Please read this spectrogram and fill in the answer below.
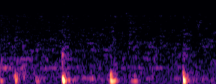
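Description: Handling noise from a microphone being adjusted on its stand: a handful of dull thumps and bumps, the loudest a little over half a second in.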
